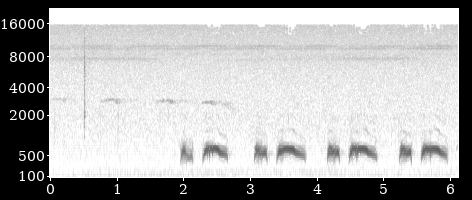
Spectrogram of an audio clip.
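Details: A spotted dove acting as a trapping decoy in Gia Lai, Vietnam. There is a short quiet spell and a click, then three phrases, each a brief coo followed by a longer, drawn-out mellow coo, spaced about a second apart.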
